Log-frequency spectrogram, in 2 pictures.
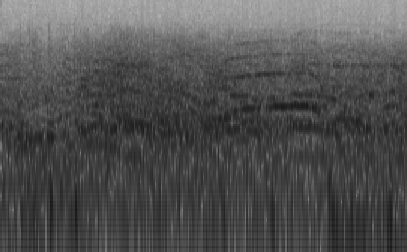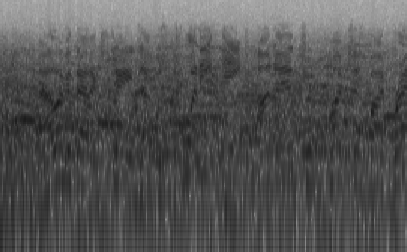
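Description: Arena crowd at a boxing match: many voices shouting and calling over one another in a steady din.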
